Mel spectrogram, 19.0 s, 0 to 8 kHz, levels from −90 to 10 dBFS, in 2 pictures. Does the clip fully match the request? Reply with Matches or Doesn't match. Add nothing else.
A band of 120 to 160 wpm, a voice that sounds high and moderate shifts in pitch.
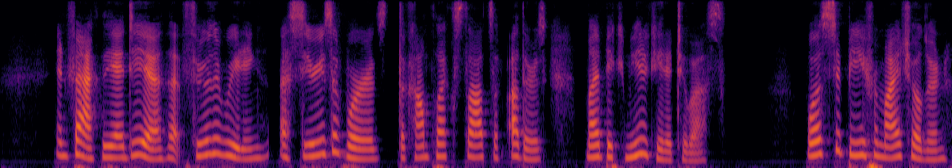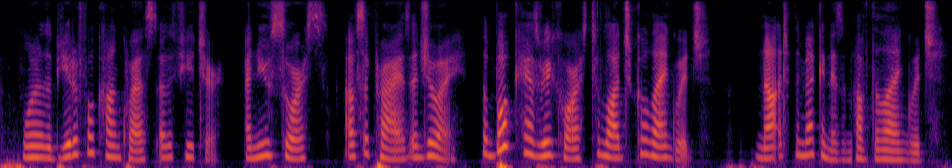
Doesn't match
